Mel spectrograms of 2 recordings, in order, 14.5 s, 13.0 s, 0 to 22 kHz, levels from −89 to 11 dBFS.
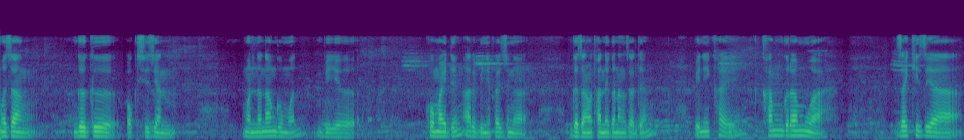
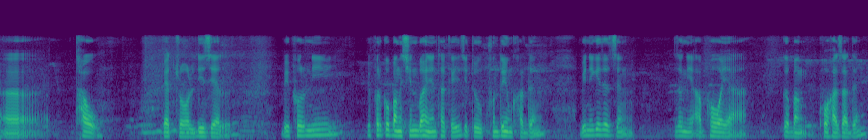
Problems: constant background noise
